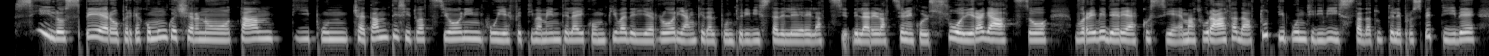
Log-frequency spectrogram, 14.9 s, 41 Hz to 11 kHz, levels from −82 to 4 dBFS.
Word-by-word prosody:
Sì, 440 -9 +1
lo 230 -3 +5
spero, 230 -2 +3
perché 215 +1 -5
comunque 260 +4 0
c'erano 215 -4 -1
tanti 230 +1 0
pun 220 -1 -2
cioè 220 -2 -1
tante 260 +6 0
situazioni 225 -1 -2
in 230 -1 -2
cui 210 -2 -2
effettivamente 210 +1 -4
lei 205 0 0
compiva 200 +2 -3
degli 195 -2 -2
errori, 210 +2 0
anche 195 +3 -3
dal 185 -1 -4
punto 185 0 -7
di 190 - -4
vista 195 +1 -2
delle 185 -1 -1
relazio 185 +1 -4
della 190 -2 +3
relazione 190 +3 +1
col 185 -2 -3
suo 230 +1 +2
di 200 - +3
ragazzo; 205 -1 +4 0.3
vorrei 215 +1 +2
vedere, 215 -4 +3
ecco, 190 +4 -2
se 195 -4 -4
è 185 - -4
maturata 205 +3 +5
da 190 -4 +1
tutti 335 -5 -3
i 245 - -3
punti 225 -1 -2
di 200 - -5
vista, 210 -1 -1
da 185 -1 -5
tutte 215 +2 -6
le 200 - -1
prospettive, 215 0 -2
215 Hz, 190 wpm, -23 LUFS, 200-230 Hz, 0.3 s, lo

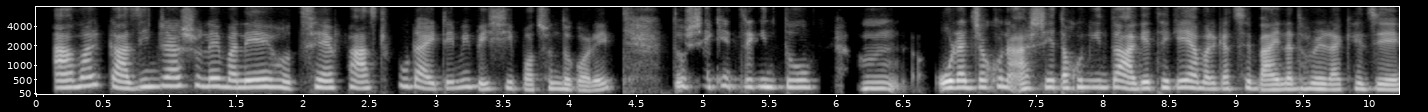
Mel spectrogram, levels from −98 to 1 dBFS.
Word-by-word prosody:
আমার 250 +6 +3
কাজিনরা 260 +6 +2
আসলে 295 -2 -2
মানে 240 0 +3 0.2
হচ্ছে 215 +4 -3 0.2
ফাস্ট 220 -2 -1
ফুড 280 -3 -5
আইটেমই 215 +5 -3
বেশি 195 +3 -5
পছন্দ 180 +3 -3
করে। 150 +2 0 0.5
তো - - -4 0.2
সেক্ষেত্রে 270 0 -6
কিন্তু 255 0 +1 0.5
উম 205 0 0 0.4
ওরা 235 +1 +8
যখন 245 +2 +1
আসে, 210 +4 -1
তখন 240 +2 +2
কিন্তু 240 +1 -2
আগে 205 +2 +3
থেকেই 235 +1 +2
আমার 200 -2 0
কাছে 200 +2 -4
বায়না 175 +2 +3
ধরে 195 -1 +2
রাখে, 175 +2 -4
যে 180 - +1
225 Hz, 165 wpm, -23 LUFS, 195-255 Hz, 0.5 s, ওরা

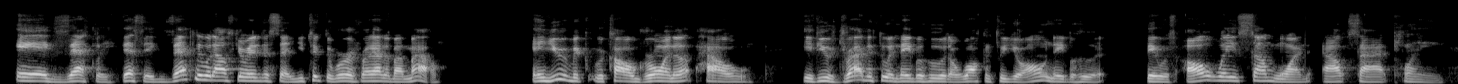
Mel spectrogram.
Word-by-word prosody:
Exactly, 145 - +2
that's 165 -2 +1
exactly 130 - +1
what 200 -2 +3
I 180 - +6
was 175 - -1
getting 180 -1 0
ready 165 -1 +4
to 155 - -2
say; 140 -4 -2
you 145 - -5
took 180 +5 -2
the 145 - -3
words 150 0 0
right 155 0 +1
out 155 -1 +4
of 140 - -4
my 125 -1 +2
mouth, 135 - 0 0.9
and 155 +1 +1
you 220 +6 +2
re 155 -3 0
recall 140 0 +2
growing 145 +3 +3
up 155 +3 +1
how 130 -1 0 0.6
if 145 -1 -2
you 165 0 +2
were 135 - -1
driving 180 - +1
through 175 -2 0
a - - 0
neighborhood, 140 -1 +1
or 115 -1 -3
walking 140 -1 0
through 140 - -4
your 125 - -2
own 175 +1 -1
neighborhood, 120 -4 -4 0.4
there 130 -2 +3
was 120 -1 -7
always 175 -2 +2
someone 135 -10 -2 0.2
outside 125 -2 -2
playing. 110 -7 -11
145 Hz, 185 wpm, -19 LUFS, 125-165 Hz, 0.9 s, I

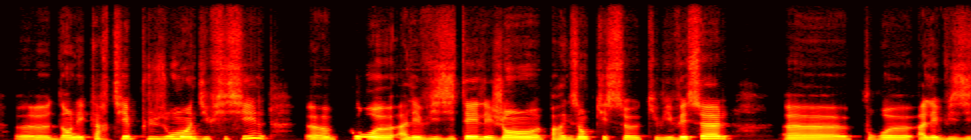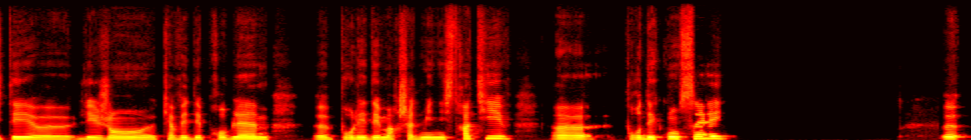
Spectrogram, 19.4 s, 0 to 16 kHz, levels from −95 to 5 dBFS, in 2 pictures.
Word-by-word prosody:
heu, 160 0 -3
dans 180 +5 -1
les 185 0 0
quartiers 205 +3 -1
plus 210 -1 -8
ou 225 - +1
moins 215 -1 +5
difficiles, 210 - -5 0.4
heu, 190 0 -1 0.2
pour, 215 -1 +4
heu, 185 -1 +2
aller 170 +3 +1
visiter 185 +4 +1
les 185 -3 +2
gens 185 +1 +3
par 165 +1 -6
exemple 195 +5 0
qui 195 -1 -6
se 165 -4 -4
qui 160 +2 -14
vivaient 175 +5 +3
seuls, 235 +2 +3 0.5
heu, 175 -4 +1
pour, 175 +1 -3
heu, 170 -2 +1
aller 180 0 +1
visiter, 175 +4 +2
heu, 160 -3 -1
les 180 0 -1
gens, 190 +1 +1
heu, 160 -2 -2
qui 170 +4 -10
avaient 175 +1 -1
des 175 +1 -1
problèmes, 190 +2 +1 0.5
heu, 165 -1 0
pour 185 0 -1
les 180 -1 +3
démarches 170 +1 -1
administratives, 195 +7 0 0.5
heu, 185 -1 +3 0.4
pour 180 0 -1
des 185 +1 +5
conseils. 225 +4 +3 2.1
Heu, 425 0 +3
185 Hz, 140 wpm, -23 LUFS, 170-200 Hz, 2.1 s, moins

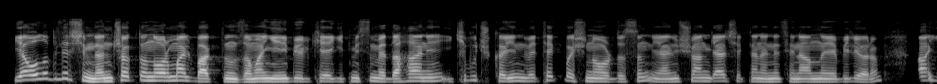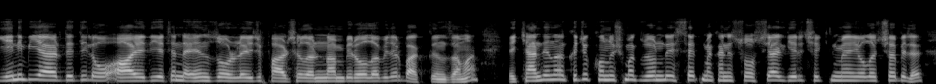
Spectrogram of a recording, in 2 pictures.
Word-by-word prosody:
Ya, 195 +3 +5
olabilir 250 +3 +1
şimdi, 150 -10 +4
hani, 145 +2 +6
çok 195 +3 +1
da 190 - +2
normal 180 -1 +4
baktığın 135 -1 +4
zaman, 130 +3 +4
yeni 140 0 +5
bir 145 -1 +1
ülkeye 140 +2 0
gitmişsin 140 +3 -4
ve 140 -2 +2
daha, 135 +1 +2
hani, 160 0 +2
2,5 195 +7 -9
ayın 150 +1 +1
ve 150 - -2
tek 190 -1 -6
başına 150 -4 -1
oradasın, 135 +4 -4
yani, 130 0 -1
şu 155 - -5
an 150 - 0
gerçekten, 145 -2 -3
hani, 135 +1 0
seni 130 0 -2
anlayabiliyorum. 130 +2 -1 0.3
A 190 +1 +1
yeni 200 +5 0
bir 225 - -3
yerde 195 -2 +2
dil, 210 0 -7
o 180 -1 -2
aidiyetin 170 +4 +2
de 175 - +1
en 170 - -1
zorlayıcı 160 -1 -1
parçalarından 155 +1 0
biri 155 -1 0
olabilir 155 +4 -1
baktığın 120 -6 -1
zaman. 120 - -2 0.3
Eee, 130 - 0
kendini 175 - +1
akıcı 220 +2 -4
konuşmak 210 0 -3
zorunda 200 +1 -2
hissetmek, 200 0 -4
hani, 185 -1 -2
sosyal 185 +2 -2
geri 180 +1 -3
çekilmeye 185 0 -3
yol 180 0 -1
açabilir 180 -4 -2
160 Hz, 180 wpm, -23 LUFS, 140-190 Hz, 0.3 s, hani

